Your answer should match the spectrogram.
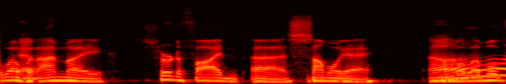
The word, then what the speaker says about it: sommelier: Sommelier. I always Sommelier.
